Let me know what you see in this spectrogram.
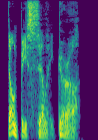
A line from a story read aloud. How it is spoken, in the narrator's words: spat the still nervous Edain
